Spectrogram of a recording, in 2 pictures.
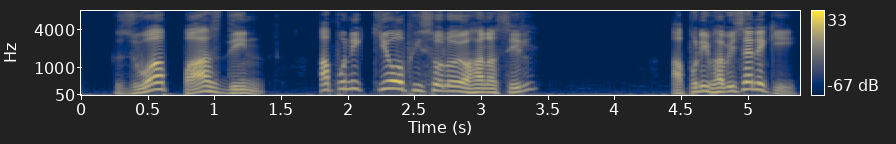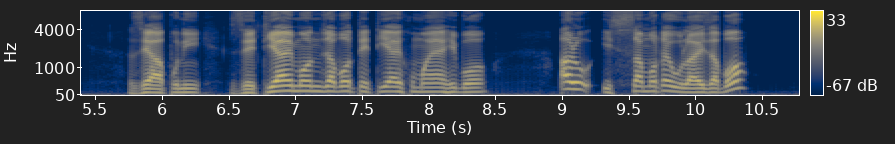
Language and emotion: Assamese, angry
